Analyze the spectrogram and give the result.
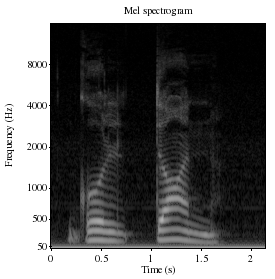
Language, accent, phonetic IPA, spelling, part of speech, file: Persian, Iran, [ɡ̥ol̪.d̪ɒ́ːn], گلدان, noun, Fa-گلدان.ogg
- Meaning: 1. flowerpot 2. vase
